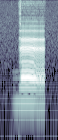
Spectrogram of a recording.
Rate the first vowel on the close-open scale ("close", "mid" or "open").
mid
